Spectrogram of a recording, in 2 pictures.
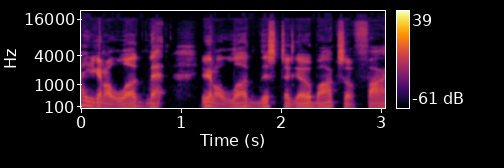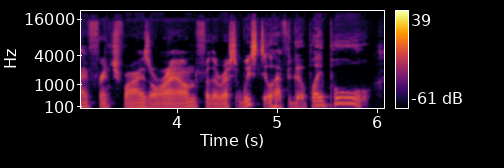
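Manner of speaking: ordinary talk, nothing marked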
